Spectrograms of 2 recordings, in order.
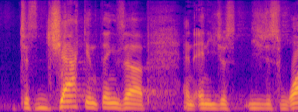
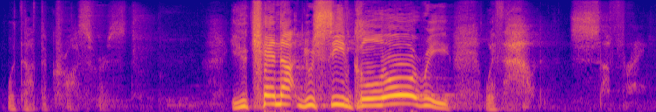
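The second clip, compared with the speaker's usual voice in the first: slow, breathy whisper; intense whisper; 5 semitones higher, 3 dB louder, slower than usual. Acted. Preacher telling the congregation about the cross in a slow whisper. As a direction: lean in and hush it gravely. Preacher stresses cost of glory.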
